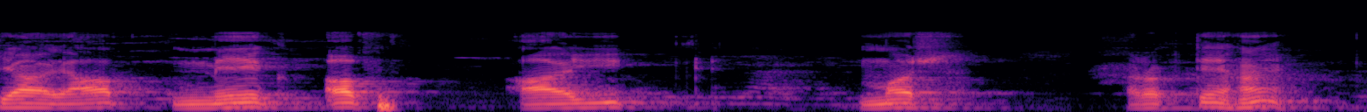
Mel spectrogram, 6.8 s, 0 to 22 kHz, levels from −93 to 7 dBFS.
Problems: background sounds at intervals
